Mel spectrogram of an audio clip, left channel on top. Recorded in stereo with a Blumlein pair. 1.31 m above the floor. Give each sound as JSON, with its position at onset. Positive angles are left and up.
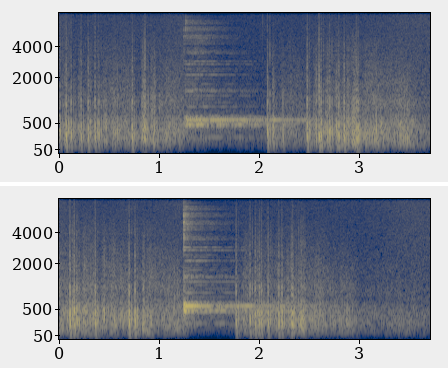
{"t": 1.2, "sound": "a cowbell", "azimuth_deg": -40, "distance_m": 9.0}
